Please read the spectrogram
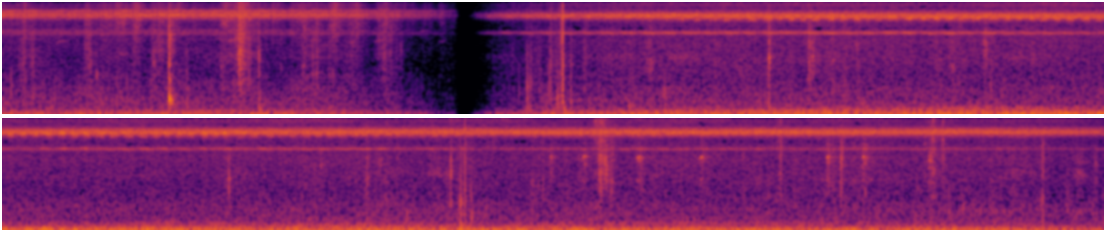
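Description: Insects trilling steadily in a high, even buzz, with scattered light taps and a low rumble; the sound cuts out briefly about four and a half seconds in.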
